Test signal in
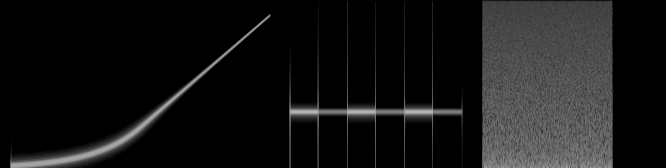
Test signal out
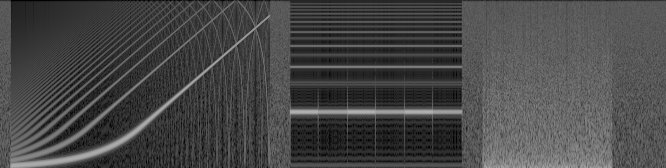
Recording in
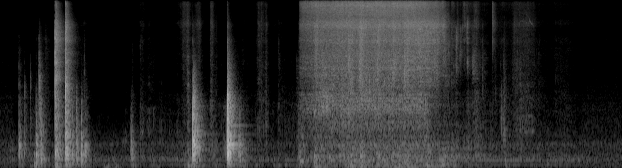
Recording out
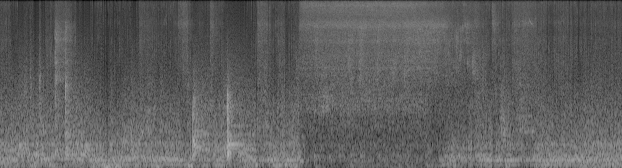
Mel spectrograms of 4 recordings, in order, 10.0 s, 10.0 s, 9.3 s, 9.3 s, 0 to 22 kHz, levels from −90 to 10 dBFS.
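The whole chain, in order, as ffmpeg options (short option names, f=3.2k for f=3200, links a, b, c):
-af "aeval=exprs='val(0)+0.5*0.141*sgn(val(0))':c=same,volume=-6dB"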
